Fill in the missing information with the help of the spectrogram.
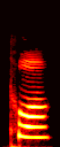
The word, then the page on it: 脱: Chinese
